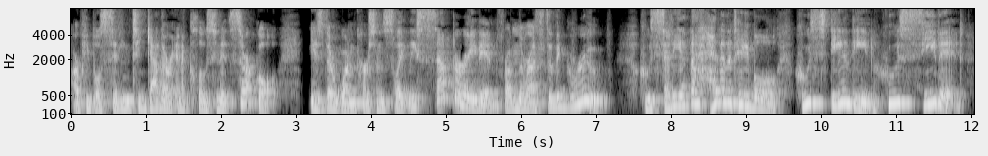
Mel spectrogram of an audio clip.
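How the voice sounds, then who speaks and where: A woman coaching on social skills in an energetic, conversational way, often checking in with the listener. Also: medium pitch, unhurried, distant mic. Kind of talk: teaching to camera.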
